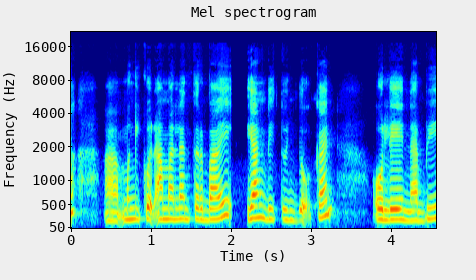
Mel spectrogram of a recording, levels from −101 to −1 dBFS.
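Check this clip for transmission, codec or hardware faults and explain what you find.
Two transmission faults occur together, right after "mengikut amalan terbaik yang".

Short concealed packet loss, 2.81 to 2.87 s: about 40 ms of the call arrived too late for the decoder, and the receiver covered 38 ms of it by extending the preceding sound, following its pitch where it was voiced and using shaped noise where it was not, before fading back into real audio. The result is a brief smear or wobble where the speech loses its crispness.

Lost packet rebuilt from error correction, 2.85 to 2.87 s: the last 20 ms of that stretch was restored from a low-bitrate duplicate carried in the next packet, which points to a single lost packet recovered through Opus in-band forward error correction. There is no gap here, but those 20 ms sound rougher and noisier than the audio on either side, so the end of the smear has a grainy texture.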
